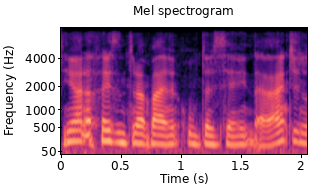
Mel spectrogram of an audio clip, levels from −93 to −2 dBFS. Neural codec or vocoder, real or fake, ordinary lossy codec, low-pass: autoencoder, 22.05 kHz, a latent of 192 numbers a frame, VITS, trained on many speakers; fake; none; 7.2 kHz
